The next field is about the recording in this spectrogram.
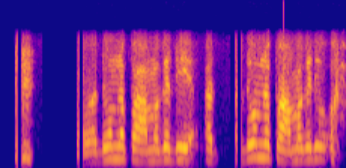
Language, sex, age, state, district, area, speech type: Manipuri, male, 18-30, Manipur, Churachandpur, rural, conversation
